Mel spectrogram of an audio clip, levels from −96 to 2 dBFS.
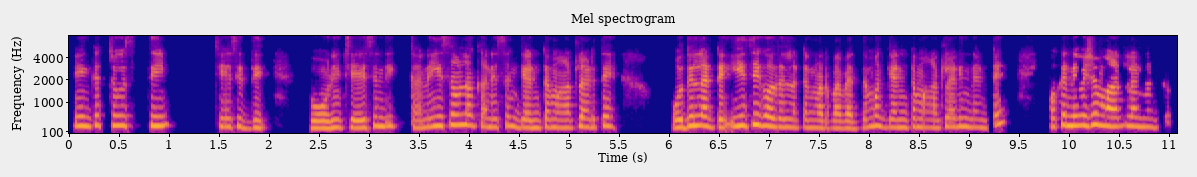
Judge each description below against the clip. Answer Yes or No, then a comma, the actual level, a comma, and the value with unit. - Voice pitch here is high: Yes, very high, 255 Hz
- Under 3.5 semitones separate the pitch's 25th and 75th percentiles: No, average, 3.8 semitones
